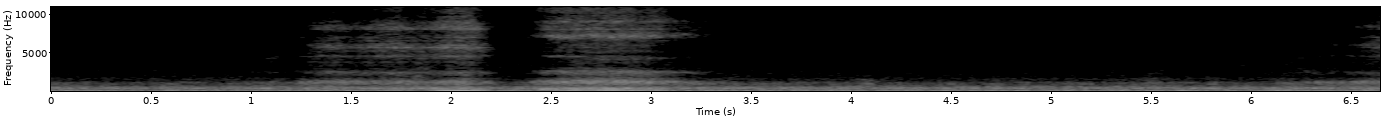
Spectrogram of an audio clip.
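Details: Real-time recording of a person asleep, excerpted from a longer session: soft low rumbling snores on breathing in over quiet room hiss; ordinary snoring during sleep.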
